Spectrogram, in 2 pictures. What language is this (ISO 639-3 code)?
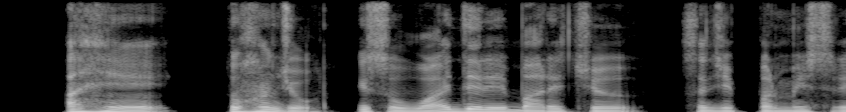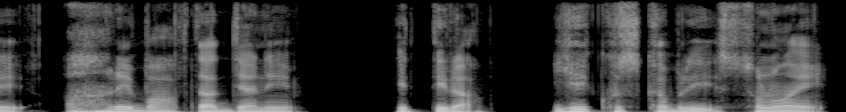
kfs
